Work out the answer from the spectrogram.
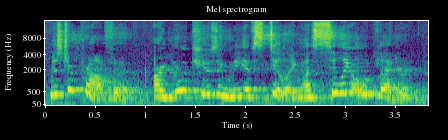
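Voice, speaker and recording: Woman playing a coy, high-voiced frontier flirt, echoey. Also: sing-song, a little fast, warm tone. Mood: coyly defiant. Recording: echoey auditorium with slight noise.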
